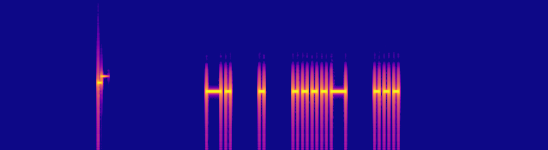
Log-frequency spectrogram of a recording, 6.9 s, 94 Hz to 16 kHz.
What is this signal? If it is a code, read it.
Morse code, heard as a keyed tone, about 20 wpm, spaced as for 15 wpm, 700 Hz. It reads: NE4S
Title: 088 Lesson 15g - Number 5 - Call Signs 20wpm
